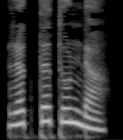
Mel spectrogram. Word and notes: ರಕ್ತತುಂಡ: Kannada

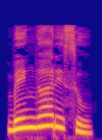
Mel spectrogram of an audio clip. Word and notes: ಭುಂಕರಿಸು: Kannada

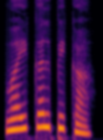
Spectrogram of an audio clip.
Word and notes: ವೈಕಲ್ಪಿಕ: kannada

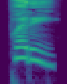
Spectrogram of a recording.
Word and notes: ಪೈರೆ: paire

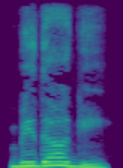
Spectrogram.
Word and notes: ಬಿದಾಗಿ: bidāgi

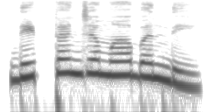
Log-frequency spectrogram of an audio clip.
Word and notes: ದಿಟ್ಟಂಜಮಾಬಂದಿ: diṭṭam jamābandi

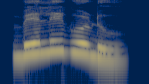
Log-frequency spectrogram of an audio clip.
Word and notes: ಬೆಲೆಕೊಡು: bele koḍu

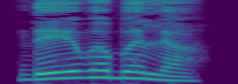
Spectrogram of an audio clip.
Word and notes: ದೆಯ್ವಬಲ: Kannada

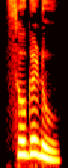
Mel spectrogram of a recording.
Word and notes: ಸೊಗಡು: sogaḍu

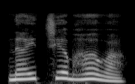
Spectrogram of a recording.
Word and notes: ನೈಚ್ಯಭಾವ: naicya bhāva

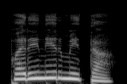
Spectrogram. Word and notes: ಪರಿನಿರ್ಮಿತ: Kannada

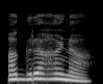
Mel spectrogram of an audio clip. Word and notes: ಅಗ್ರಹಣ: kannada

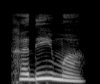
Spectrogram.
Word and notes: ಖದೀಮ: khadīma; Kannada

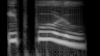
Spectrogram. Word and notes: ಇಪ್ಪೋಳ್: Kannada

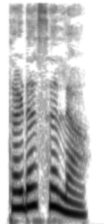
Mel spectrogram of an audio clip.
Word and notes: ಧೂಢಸೆಲ: kannada

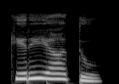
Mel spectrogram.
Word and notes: ಖೈರಿಯತ್ತು: khairiyattu

